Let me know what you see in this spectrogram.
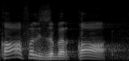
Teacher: قاف کا جو مخرج ہے وہ زبان کی جڑ تالو کا نرم حصہ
